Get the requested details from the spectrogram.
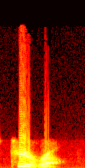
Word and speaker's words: Tureaud: And it's Tureaud.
